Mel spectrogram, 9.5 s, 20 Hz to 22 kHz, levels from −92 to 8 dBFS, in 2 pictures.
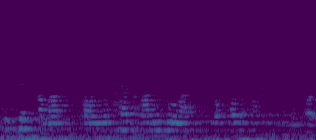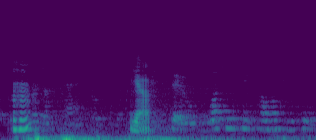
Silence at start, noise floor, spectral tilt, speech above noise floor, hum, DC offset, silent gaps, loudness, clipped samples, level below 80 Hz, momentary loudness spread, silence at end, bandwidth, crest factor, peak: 0.3 s; -73 dBFS; -8 dB/octave; 34 dB; none; under 0.1%; none; -47 LUFS; under 0.1%; -48 dBFS; 25 LU; 0 s; 3.3 kHz; 22 dB; -24 dBFS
